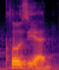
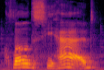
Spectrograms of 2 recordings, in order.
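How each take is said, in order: First: The words blend into one reduced word. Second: Each word is said separately and fully.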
